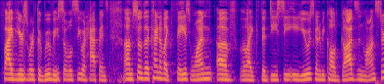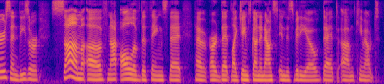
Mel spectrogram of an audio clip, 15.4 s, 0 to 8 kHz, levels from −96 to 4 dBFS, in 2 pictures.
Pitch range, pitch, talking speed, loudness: 155-175 Hz, 165 Hz, 215 wpm, -25 LUFS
